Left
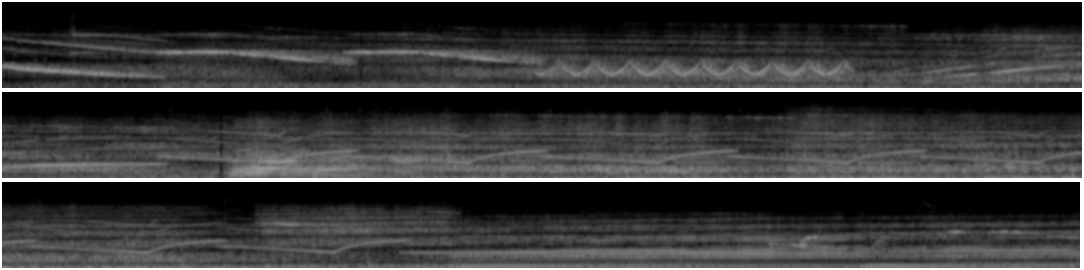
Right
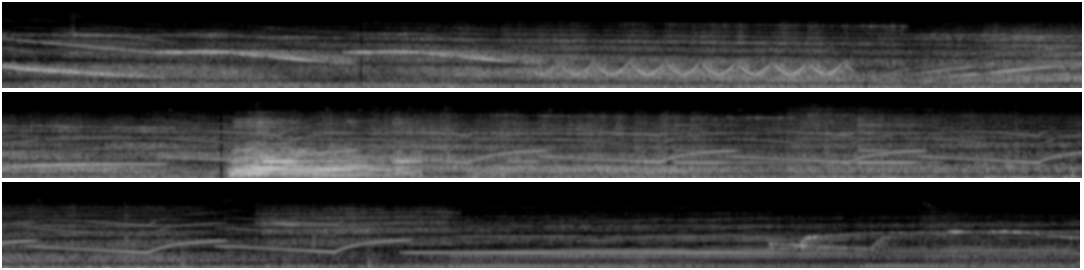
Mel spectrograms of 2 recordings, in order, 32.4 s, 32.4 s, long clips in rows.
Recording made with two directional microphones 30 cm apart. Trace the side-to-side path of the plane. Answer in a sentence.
You can hear the plane go from the right side to the left.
